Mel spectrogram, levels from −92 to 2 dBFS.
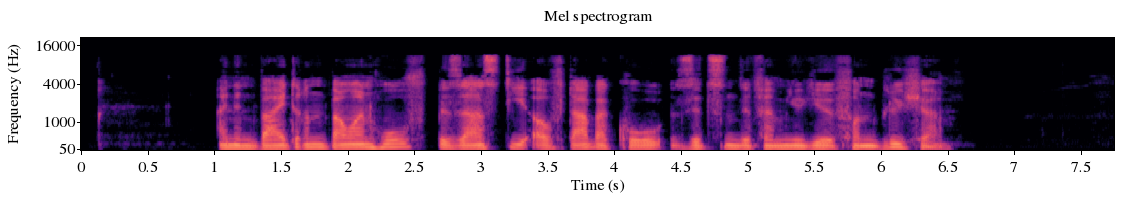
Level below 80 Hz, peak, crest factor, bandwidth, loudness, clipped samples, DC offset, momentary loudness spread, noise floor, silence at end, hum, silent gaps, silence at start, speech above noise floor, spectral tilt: -46 dBFS; -6 dBFS; 22 dB; 11.5 kHz; -26 LUFS; under 0.1%; under 0.1%; 7 LU; -83 dBFS; 1.25 s; none; none; 1.05 s; 57 dB; -5 dB/octave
